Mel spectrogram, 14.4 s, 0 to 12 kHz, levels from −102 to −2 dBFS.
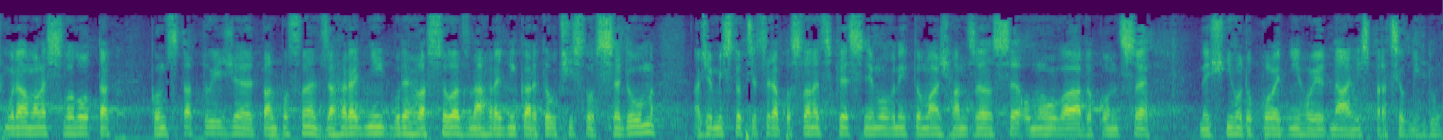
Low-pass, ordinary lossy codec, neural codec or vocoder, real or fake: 10.8 kHz; MP3, 32 kbps; codec, 44.1 kHz, 3.4 kbps, Pupu-Codec; fake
